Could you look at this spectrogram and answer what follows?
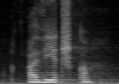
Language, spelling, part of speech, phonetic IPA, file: Belarusian, авечка, noun, [aˈvʲet͡ʂka], Be-авечка.ogg
- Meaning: sheep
